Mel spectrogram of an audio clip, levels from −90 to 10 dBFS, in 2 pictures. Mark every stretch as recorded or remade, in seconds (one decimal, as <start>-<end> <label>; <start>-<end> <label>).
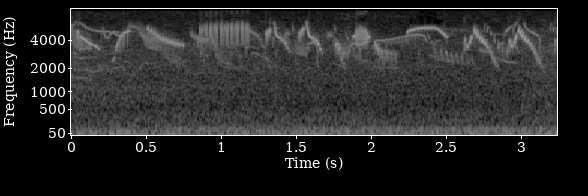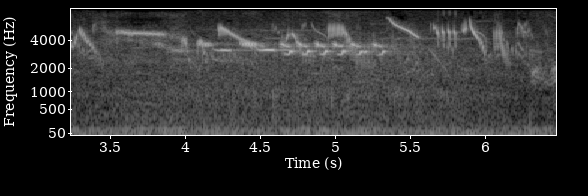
0.0-3.4 recorded; 3.4-4.0 remade; 4.0-6.5 recorded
